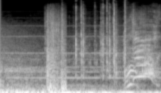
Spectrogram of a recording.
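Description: Low droning trailer score with one heavy thunk about two-thirds of a second in, followed by a quick run of sharp clicks.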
